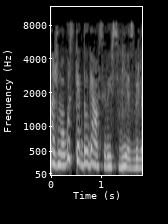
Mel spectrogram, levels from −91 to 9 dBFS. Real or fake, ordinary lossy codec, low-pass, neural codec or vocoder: real; MP3, 32 kbps; 10.8 kHz; none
